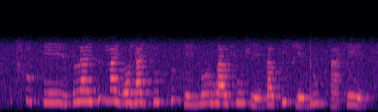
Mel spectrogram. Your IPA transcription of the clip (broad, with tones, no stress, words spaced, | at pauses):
t͡ɕʰũ˦˨pʰe˦ɪ̯ | la˦ɪ̯pɪ˦ʔma˦˨ɪ̯ lɔ˦˨ ja˦˨ɪ̯t͡ɕũ˦ tʰʊ˦ʔke˨ɪ̯ŋo˦ʊ̯ wa˦ʊ̯ʃu˦ʃe˨ɪ̯ta˦˨ʊ̯ sʰi˦˨t͡ɕe˨ɪ̯ du˦pʰã˨ʃe˦˨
